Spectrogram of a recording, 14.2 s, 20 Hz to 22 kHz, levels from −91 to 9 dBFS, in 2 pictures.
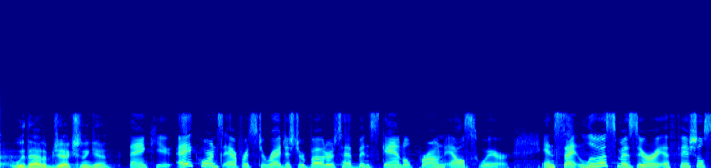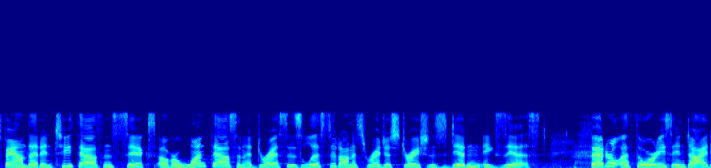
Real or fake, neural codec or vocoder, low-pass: real; none; 7.2 kHz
